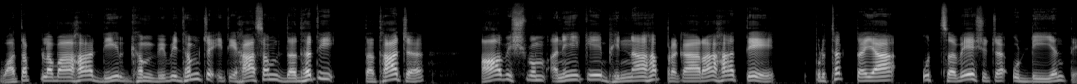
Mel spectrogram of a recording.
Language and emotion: Sanskrit, neutral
